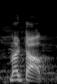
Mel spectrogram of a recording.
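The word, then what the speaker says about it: talk: பண்ணல amend amend சரிங்களா L silent டாக் மிடில்ல பாருங்க டாக் டால்க்கு அப்படின்னு சொல்லல டாக் ஃபர்ஸ்ட் ஒன் பாருங்க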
